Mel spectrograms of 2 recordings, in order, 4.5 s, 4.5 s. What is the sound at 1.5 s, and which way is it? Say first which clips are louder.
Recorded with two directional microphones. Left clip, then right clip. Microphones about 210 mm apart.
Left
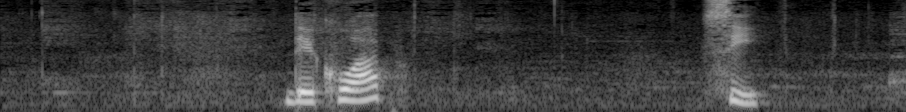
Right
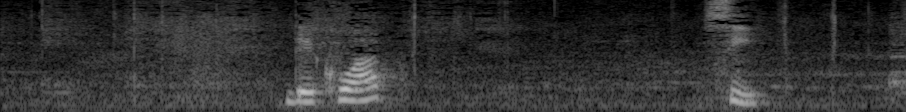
Speech: left 13 dB; 40° left (ahead or behind).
